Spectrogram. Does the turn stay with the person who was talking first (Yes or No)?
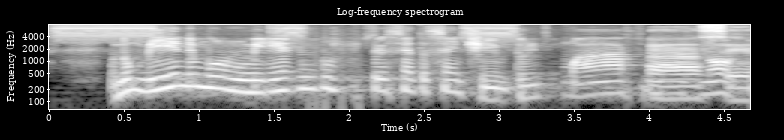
No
